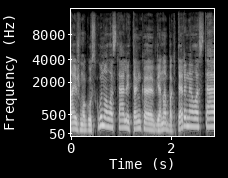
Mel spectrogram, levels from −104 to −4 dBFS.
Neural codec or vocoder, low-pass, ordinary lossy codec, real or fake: none; 14.4 kHz; AAC, 64 kbps; real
